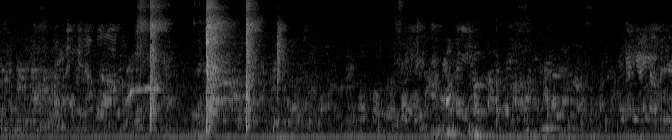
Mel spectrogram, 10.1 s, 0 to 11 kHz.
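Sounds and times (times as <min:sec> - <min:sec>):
loud sharp cracks: 0:02.1 - 0:04.0.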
